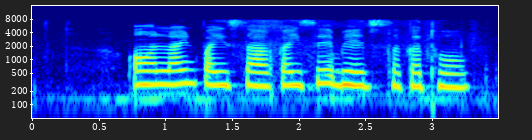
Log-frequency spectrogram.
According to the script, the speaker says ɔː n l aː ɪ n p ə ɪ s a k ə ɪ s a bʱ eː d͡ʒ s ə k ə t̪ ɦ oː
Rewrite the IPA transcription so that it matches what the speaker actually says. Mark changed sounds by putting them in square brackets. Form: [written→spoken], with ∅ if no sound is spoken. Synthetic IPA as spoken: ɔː n l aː ɪ n p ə ɪ s a k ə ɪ s [a→e] bʱ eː d͡ʒ s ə k ə t̪ ɦ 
